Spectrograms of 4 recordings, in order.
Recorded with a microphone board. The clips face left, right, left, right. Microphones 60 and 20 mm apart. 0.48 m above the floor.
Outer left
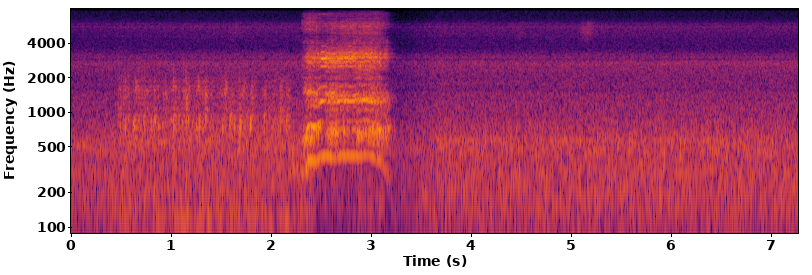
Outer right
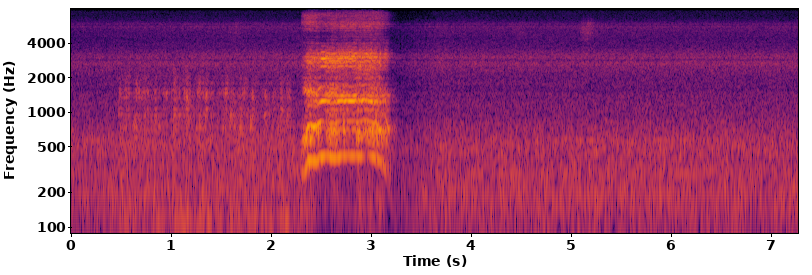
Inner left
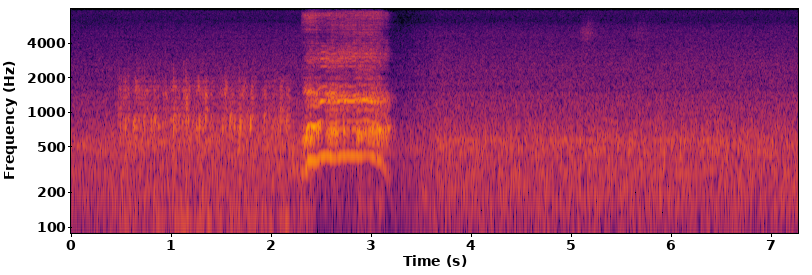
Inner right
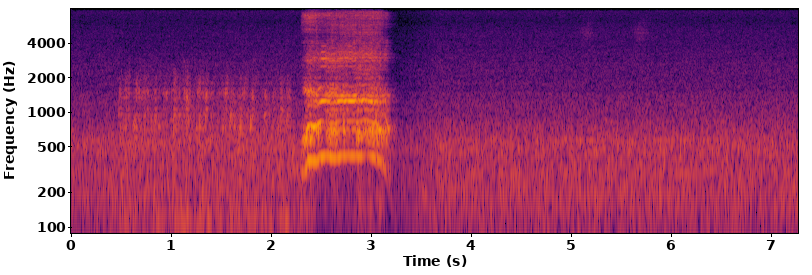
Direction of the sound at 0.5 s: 50° left (ahead or behind).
